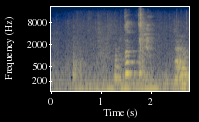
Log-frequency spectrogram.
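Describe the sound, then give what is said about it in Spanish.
A single sharp sneeze bursts out near the middle of a sermon, a quick breathy blast over a low steady hum, with faint voice-like sounds before and after it. “Salud.”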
